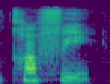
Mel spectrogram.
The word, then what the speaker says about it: coffee: Following that is the letter F sound, which has both F's in coffee. Together make just one F sound. We don't pronounce two distinct letter F sounds, okay?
